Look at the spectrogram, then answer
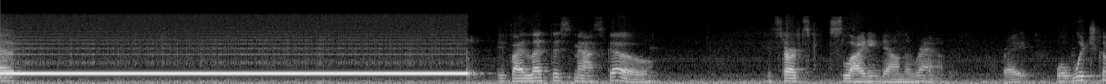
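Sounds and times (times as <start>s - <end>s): steady electronic tone: 0.0s - 4.9s.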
